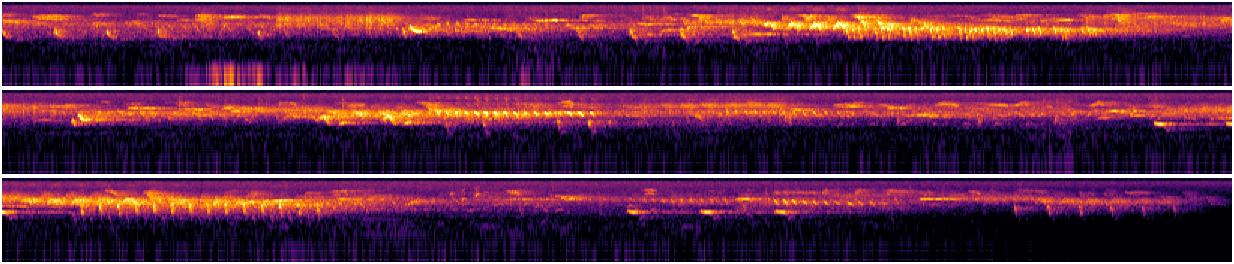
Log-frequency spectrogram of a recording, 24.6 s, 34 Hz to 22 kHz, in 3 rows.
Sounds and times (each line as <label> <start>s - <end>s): choirs of crickets 0.0s - 22.6s
nightingale 0.0s - 24.3s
